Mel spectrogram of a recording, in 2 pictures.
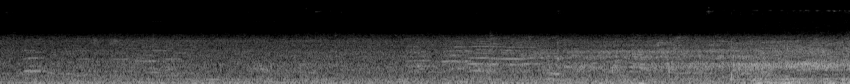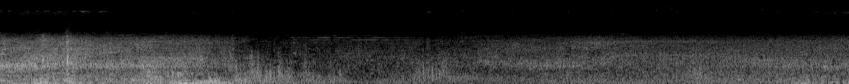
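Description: City street ambience: traffic rumble and passing vehicles with voices of passersby. It swells to its loudest as a vehicle goes by about eight to ten seconds in, then drops suddenly to a quieter hum.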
